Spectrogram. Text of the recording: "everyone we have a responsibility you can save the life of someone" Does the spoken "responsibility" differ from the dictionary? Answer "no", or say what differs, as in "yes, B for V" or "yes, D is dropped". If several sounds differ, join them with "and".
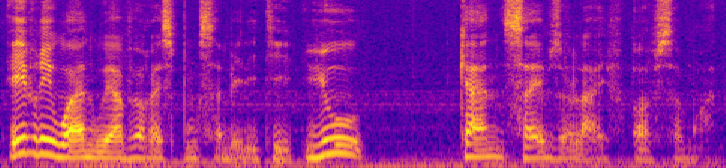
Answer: yes, N is dropped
